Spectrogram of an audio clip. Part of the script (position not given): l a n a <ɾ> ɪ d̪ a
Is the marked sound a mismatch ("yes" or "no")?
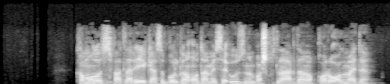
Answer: no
